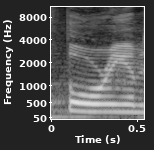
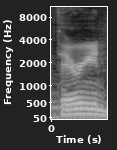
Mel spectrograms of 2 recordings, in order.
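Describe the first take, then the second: First: The first vowel sounds like 'or' in 'torn'. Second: The first vowel sounds like 'ee' in 'here'. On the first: The speaker calls it right. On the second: The speaker calls it wrong.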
